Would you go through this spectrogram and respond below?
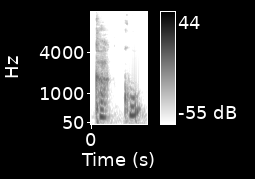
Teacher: k at the start and a and this Ka and then there is a double k in the middle of the word that means that um you need to pronounce the k two times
